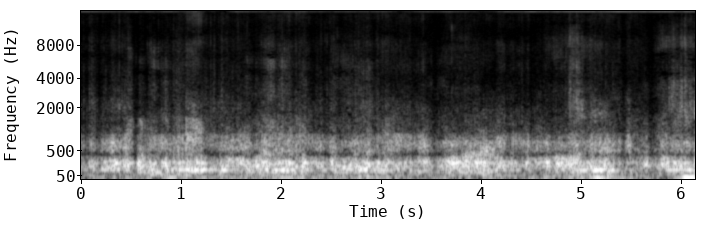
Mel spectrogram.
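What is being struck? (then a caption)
Foam microphone windscreen. Fingertips and short nails scratch the top and sides of a black foam windscreen on a microphone. The result is a dense, continuous, rumbling scratch, heavy in the low end around 130 Hz, with muffled swells and little brightness.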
